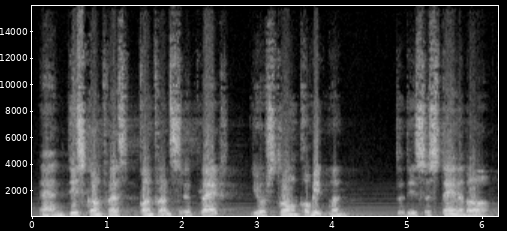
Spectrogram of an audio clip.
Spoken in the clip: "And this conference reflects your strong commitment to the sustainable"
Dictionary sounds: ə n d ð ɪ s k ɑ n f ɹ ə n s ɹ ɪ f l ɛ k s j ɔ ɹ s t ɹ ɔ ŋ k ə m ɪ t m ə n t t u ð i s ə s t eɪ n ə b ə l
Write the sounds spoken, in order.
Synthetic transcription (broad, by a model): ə n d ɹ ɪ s k ɑ n f ɹ ə n s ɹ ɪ p l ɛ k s j ɔ ɹ s t ɹ ɔ ŋ k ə m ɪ t m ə n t t u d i s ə s t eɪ n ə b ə l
